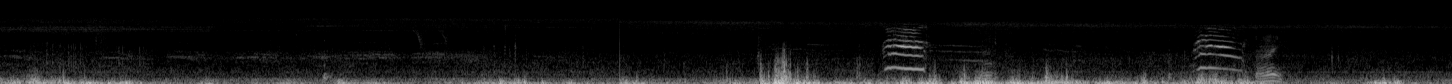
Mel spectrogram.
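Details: Lonely stray white cat from the tetrapods, now joining a park cat gathering before dinner in Japan, gives two clear, drawn-out meows about three seconds apart, each with a bent, wavering pitch, over steady low wind rumble and outdoor noise.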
